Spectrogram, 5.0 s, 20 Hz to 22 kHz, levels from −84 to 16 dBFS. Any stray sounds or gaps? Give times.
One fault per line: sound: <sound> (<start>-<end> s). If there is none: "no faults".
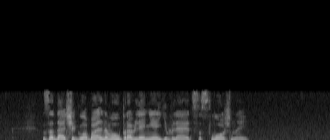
no faults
